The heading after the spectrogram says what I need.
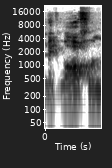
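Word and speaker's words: McLaughlin: when they bring in is it m Laughlin that's how you say his name yeah Jalil mlin I like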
